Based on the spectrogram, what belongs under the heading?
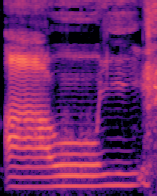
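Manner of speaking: slow, drawn-out "Ah, oh, ee"; mirror vowel drill. Shown as a demonstration. Cajun guest confessing his mirror practice, slow drawn-out vowel drill. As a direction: hold each vowel in "Ah, oh, ee" like a diction exercise. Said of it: "I do stand in the mirror and go".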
